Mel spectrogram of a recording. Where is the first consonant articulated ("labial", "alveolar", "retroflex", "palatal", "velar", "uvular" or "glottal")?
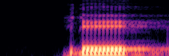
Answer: alveolar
